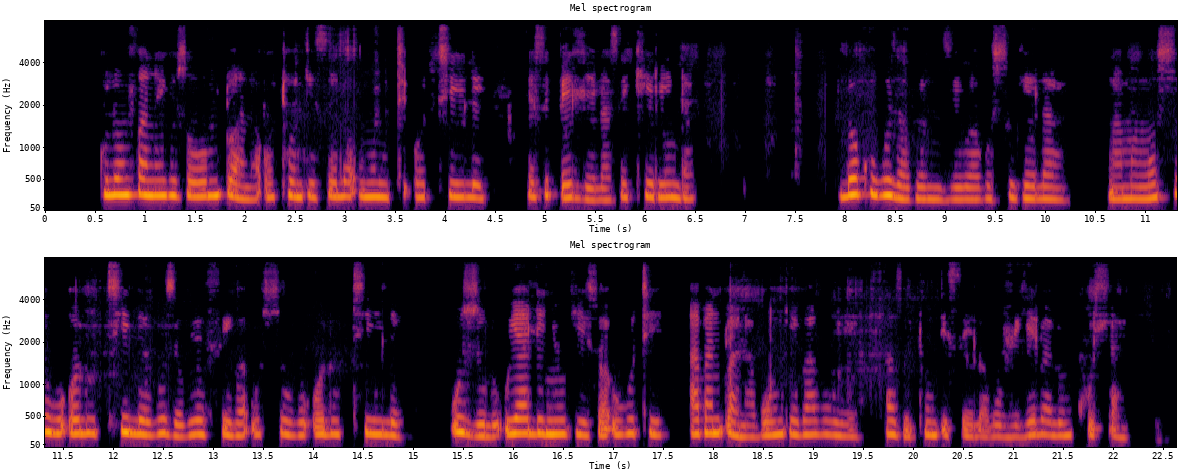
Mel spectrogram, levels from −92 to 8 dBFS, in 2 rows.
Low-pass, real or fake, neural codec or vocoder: 7.2 kHz; real; none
